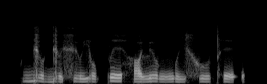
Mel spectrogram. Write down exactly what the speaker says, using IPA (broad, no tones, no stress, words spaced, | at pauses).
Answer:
ɡʲoɡʲo xʲujopehɒ lʲo ŋʷi xutʰeʔ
